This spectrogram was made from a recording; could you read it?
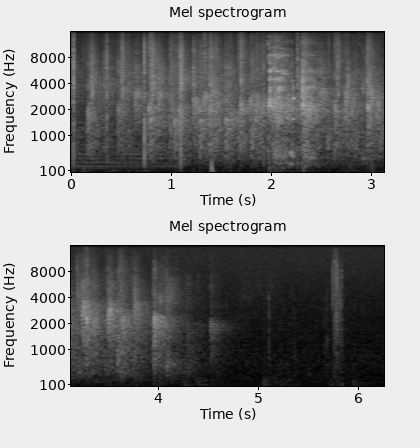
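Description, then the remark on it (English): A crowd claps in church, a dense, steady patter of many hands that swells, then thins out and fades after about four seconds, leaving a few scattered late claps. “clap in this church.”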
